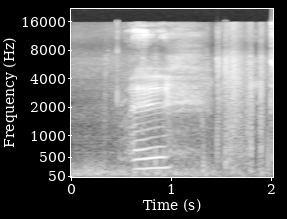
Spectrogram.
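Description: A man's short voiced sound, rising slightly in pitch, about half a second in, over steady low background noise with a few faint clicks.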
